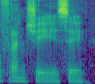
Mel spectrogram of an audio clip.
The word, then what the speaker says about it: francese: Guarda che la pronuncia neutra tradizionale fa delle distinzioni. S in alcune parole e S in altre. Inglese ma francese, cosa ma rosa.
